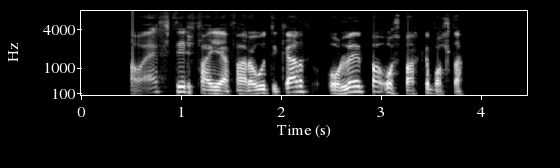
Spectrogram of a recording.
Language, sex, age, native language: Icelandic, male, 40-49, Icelandic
